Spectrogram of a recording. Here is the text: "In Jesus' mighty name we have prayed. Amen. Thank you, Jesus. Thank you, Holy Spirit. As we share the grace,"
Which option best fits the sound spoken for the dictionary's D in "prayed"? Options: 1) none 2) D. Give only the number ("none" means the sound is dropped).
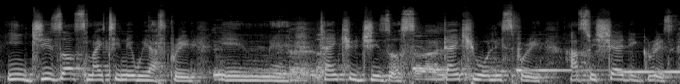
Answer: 2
